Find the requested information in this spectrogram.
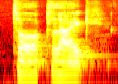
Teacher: I think the K is unreleased.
